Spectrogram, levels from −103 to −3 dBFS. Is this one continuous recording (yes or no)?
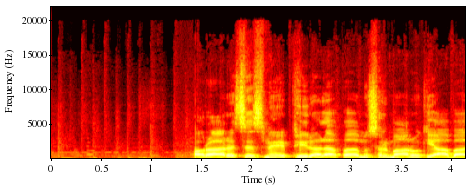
yes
